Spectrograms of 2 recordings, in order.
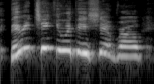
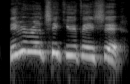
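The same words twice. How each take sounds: First: High, loud burst of delight; excited exclaim. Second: Said in the usual way. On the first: Real, not acted. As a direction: yelp it out with glee. Gleeful exclaim about the cheeky scene.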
